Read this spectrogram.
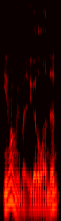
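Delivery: a deep, dry impression of the boyfriend; imitating boyfriend. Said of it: "he was like".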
